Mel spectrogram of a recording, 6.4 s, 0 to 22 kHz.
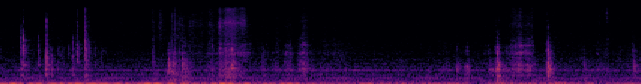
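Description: Scattered light clicks and taps, with a brief scraping rustle about two seconds in: cables being handled and the plastic back cover of a Huion Kamvas 22 Plus pen display being fitted back on.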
